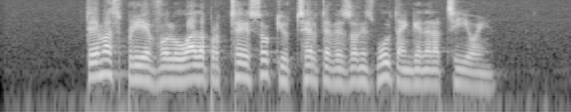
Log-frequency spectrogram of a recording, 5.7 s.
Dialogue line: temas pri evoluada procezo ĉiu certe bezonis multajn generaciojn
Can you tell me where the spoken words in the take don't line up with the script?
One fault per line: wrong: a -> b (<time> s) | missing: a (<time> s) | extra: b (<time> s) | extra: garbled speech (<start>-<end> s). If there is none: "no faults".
wrong: ĉiu -> kiu (2.8 s)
